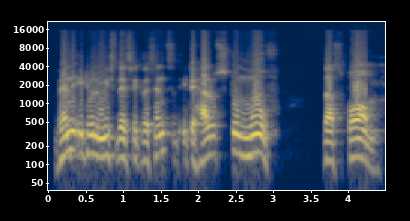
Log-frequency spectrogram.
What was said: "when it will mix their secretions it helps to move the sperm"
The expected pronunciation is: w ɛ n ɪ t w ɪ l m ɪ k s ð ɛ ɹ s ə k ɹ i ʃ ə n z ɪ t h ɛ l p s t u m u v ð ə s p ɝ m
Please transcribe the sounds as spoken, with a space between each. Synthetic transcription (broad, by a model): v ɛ n ɪ t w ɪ l m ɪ s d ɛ ɹ s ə k ɹ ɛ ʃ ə n s ɪ t h ɛ l p s t u m u v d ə s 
